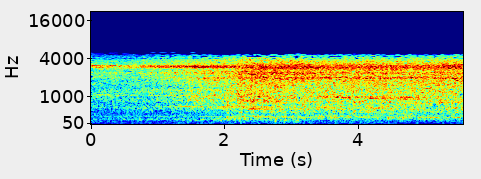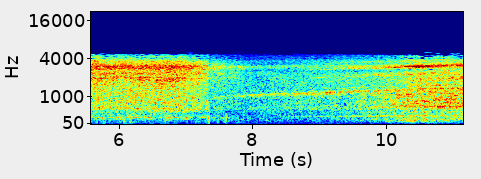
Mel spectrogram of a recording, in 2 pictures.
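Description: Red regional passenger trains running past close by: the steady rumble of wheels on rail builds as the first train passes, then breaks off abruptly about seven seconds in. A second train then approaches, its running noise growing with a whine near the end.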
